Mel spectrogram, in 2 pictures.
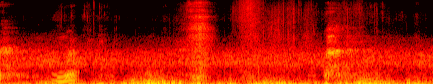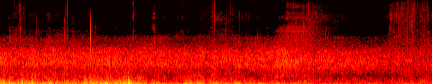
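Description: Low, gusting rumble of wind buffeting the microphone, loudest in the middle and easing off near the end. A short murmur of voice about a second in and a couple of brief sharp knocks a little later.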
